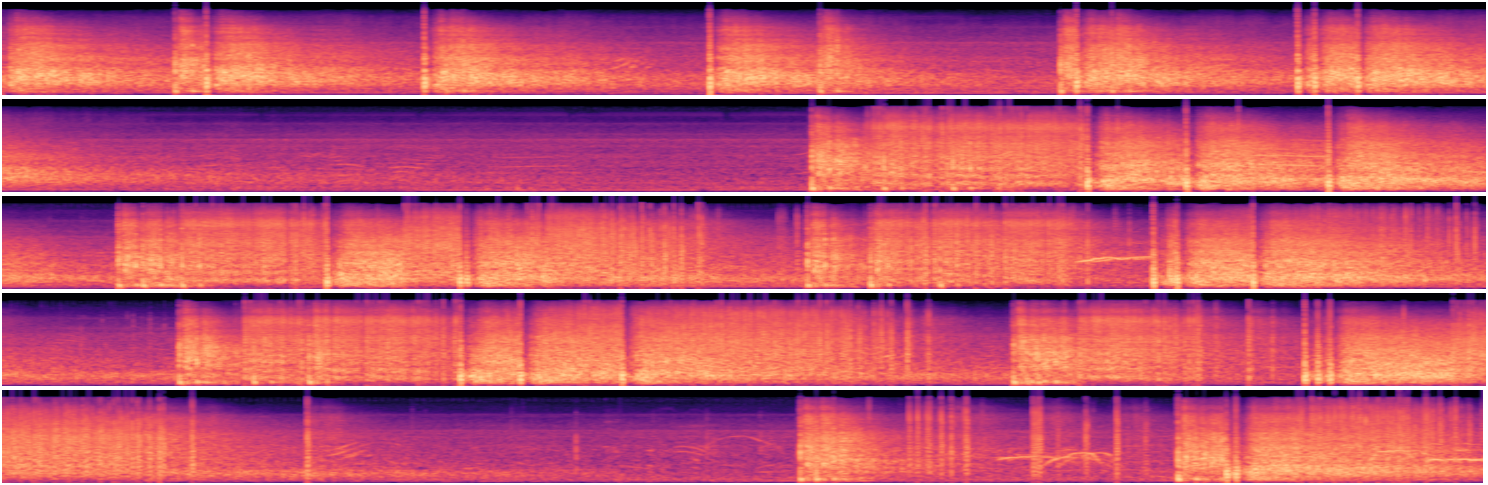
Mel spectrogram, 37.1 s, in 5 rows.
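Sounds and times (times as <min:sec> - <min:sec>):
fireworks crackling and popping: 0:00.0 - 0:37.0.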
